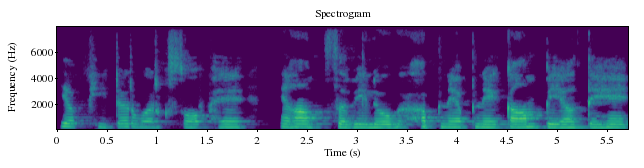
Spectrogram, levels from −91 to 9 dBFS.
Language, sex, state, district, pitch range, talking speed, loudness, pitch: Hindi, female, Bihar, Jamui, 220-230 Hz, 125 wpm, -27 LUFS, 220 Hz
